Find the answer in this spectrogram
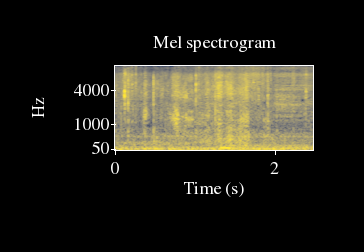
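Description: Paper sandwich wrapper and bag crinkling faintly in short scattered crackles as the sandwich is unwrapped.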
